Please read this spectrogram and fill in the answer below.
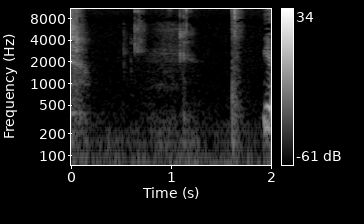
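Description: Faint small scratches and clicks of makeup items being handled, with one sharper click about one and a half seconds in.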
